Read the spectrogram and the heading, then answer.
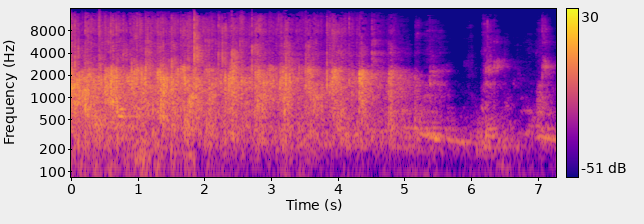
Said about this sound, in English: Thank you very much. Should we give them a little clap for their help?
